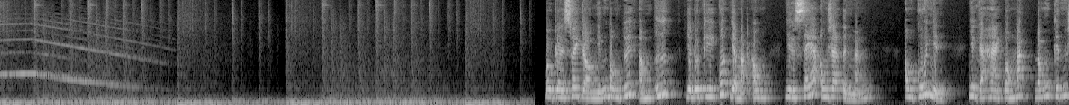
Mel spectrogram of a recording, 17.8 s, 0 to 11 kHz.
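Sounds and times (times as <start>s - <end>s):
police car siren wailing: 0.0s - 3.2s
speech: 9.1s - 17.8s.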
